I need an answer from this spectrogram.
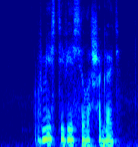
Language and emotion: Russian, neutral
